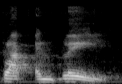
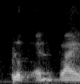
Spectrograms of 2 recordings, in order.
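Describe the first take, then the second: First: The phrase is pronounced the English way. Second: The phrase is pronounced as spelled, Indonesian-style. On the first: The speaker calls it right. "Kemudian plug and play ya" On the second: The speaker calls it wrong. "jangan plug and play lagi"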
